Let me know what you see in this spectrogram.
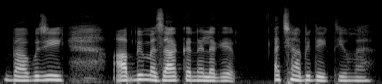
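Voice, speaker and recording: A polite young wife from an animated family tale who is worn out by chores, played by a woman. Her tone is mellow and soft. The sound is dry and close. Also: medium pitch, a little slow, no echo, highs cut off, close to an everyday voice. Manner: polite, weary.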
